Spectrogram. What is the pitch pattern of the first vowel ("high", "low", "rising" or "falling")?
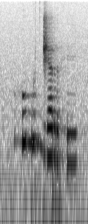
high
